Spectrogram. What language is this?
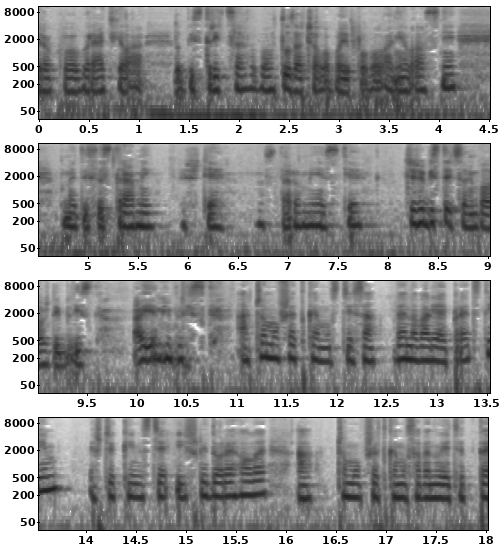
Slovak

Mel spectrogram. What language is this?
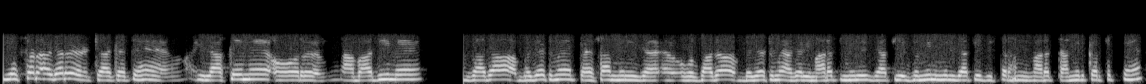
Urdu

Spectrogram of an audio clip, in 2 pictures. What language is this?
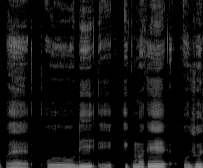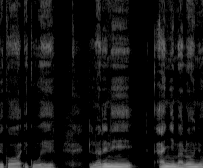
Igo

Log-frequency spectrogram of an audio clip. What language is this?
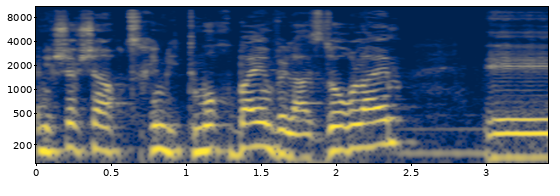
Hebrew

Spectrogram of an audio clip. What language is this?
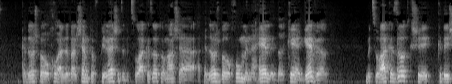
Hebrew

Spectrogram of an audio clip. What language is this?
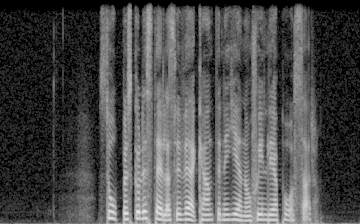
Swedish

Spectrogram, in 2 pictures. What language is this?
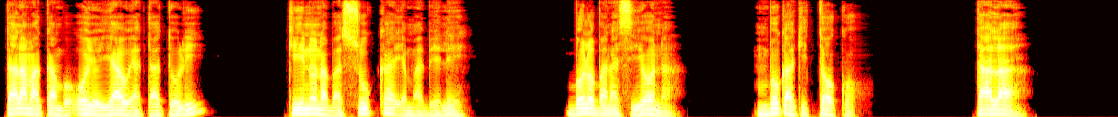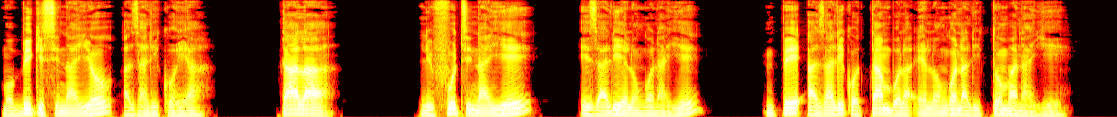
Lingala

